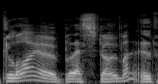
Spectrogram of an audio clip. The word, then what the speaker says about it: glioblastoma: Today we're talking about, now, is it glioblastoma? Have I pronounced it right? – You have pronounced it absolutely correctly,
